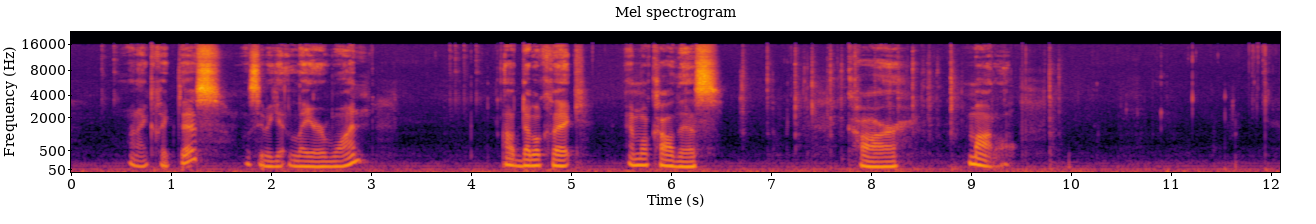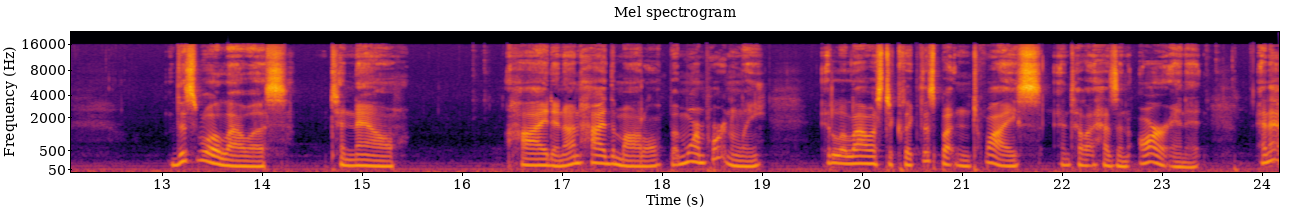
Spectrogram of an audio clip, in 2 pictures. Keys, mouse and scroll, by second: 0.3 click, 3.8 click, 5.9 BackSpace, 7.0-9.4 typing, 9.8 Return, 11.8 click, 16.1 click, 20.7 click.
